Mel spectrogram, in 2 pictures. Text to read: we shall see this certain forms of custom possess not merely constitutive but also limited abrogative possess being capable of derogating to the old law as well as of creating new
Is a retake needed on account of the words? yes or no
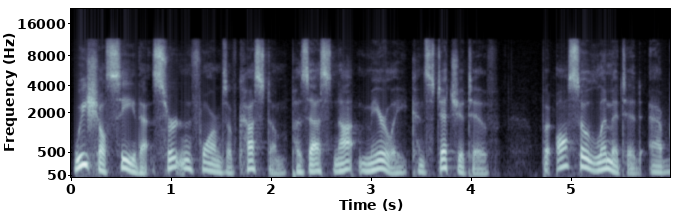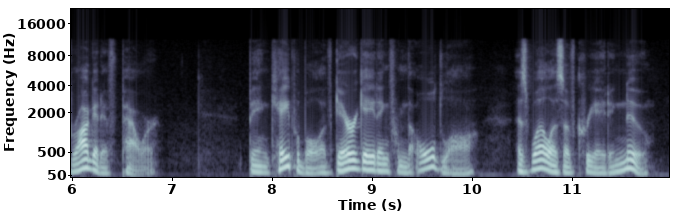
yes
